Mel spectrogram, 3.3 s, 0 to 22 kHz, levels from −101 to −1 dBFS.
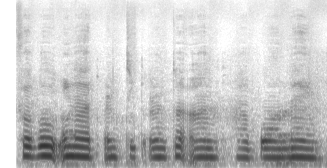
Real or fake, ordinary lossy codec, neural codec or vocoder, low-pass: fake; none; codec, 44.1 kHz, 3.4 kbps, Pupu-Codec; none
